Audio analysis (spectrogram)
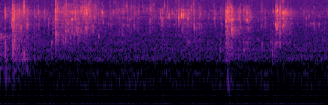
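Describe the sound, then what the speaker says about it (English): Water drained off boiled potatoes, an uneven trickling and splashing pour with several brief surging bursts over a few seconds, fairly close and moderately quiet, no talking. "we're going to drain off this water"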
